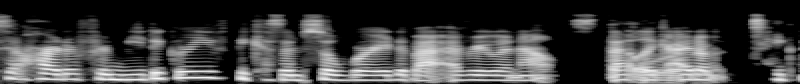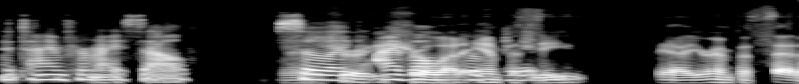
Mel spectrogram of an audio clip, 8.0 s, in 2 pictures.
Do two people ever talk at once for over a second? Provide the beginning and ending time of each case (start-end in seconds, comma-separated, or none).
5.4-6.9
